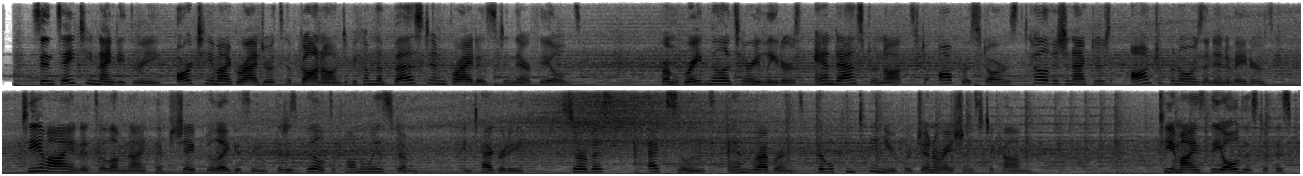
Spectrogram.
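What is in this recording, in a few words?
Authoritative, Inspiring, Corporate; Commercial Reel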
